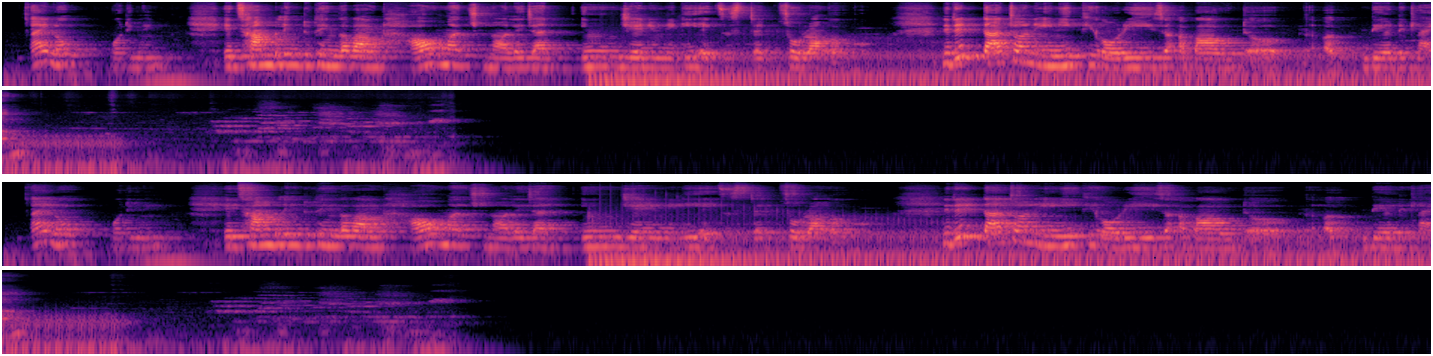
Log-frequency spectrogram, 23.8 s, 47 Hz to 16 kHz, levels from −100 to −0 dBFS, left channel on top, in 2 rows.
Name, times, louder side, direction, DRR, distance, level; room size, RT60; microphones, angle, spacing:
voice 1, 0.2-0.7 0.9-7.2 7.5-12.1 13.7-15.6, left 4 dB, 80° left, 6 dB, 1.3 m, -36 dB
sound 1, 4.9-12.9, right 1 dB, 65° right, 2.3 m, -48 dB
15.5 x 9.8 x 4.2 m, 0.77 s
head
